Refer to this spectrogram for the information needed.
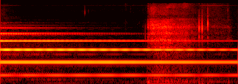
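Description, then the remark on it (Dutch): A gong, struck to signal the end of a conversation, rings out with a steady, sustained metallic tone that hums on for a couple of seconds, while a brief rustling noise passes partway through. No one speaks. “Voilà, als de gong gaat, dan is het gesprek voorbij.”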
